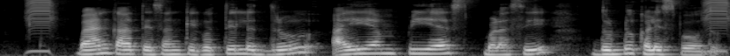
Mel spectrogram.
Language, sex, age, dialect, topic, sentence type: Kannada, female, 18-24, Coastal/Dakshin, banking, statement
